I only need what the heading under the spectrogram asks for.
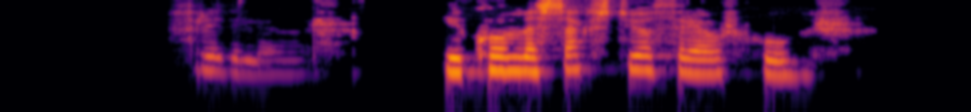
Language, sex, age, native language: Icelandic, female, 20-29, Icelandic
